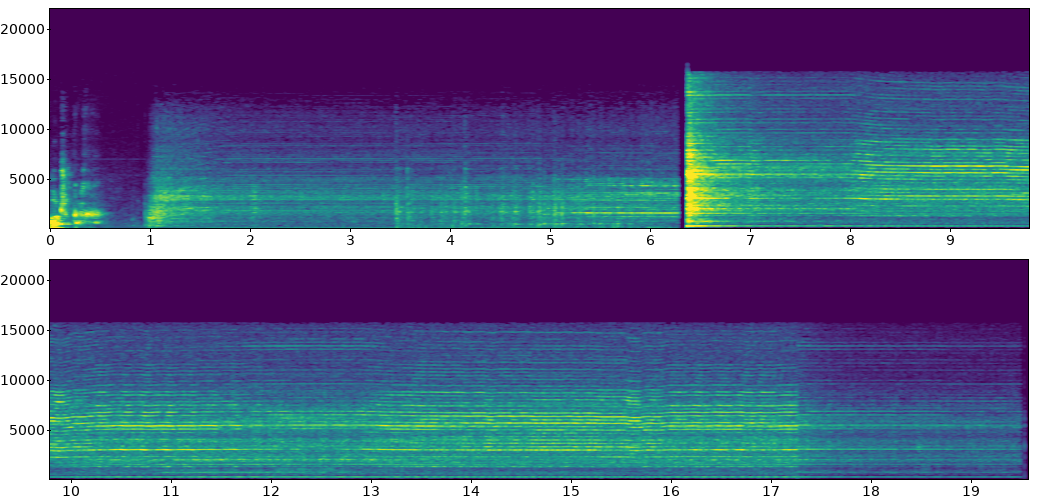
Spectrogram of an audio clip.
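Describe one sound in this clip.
An electric grater motor whirs steadily.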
